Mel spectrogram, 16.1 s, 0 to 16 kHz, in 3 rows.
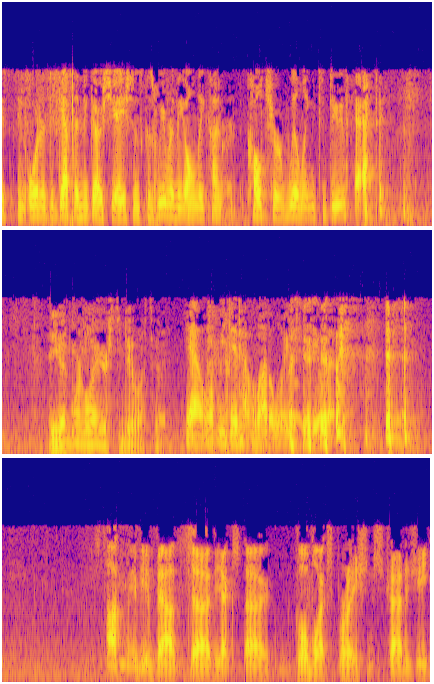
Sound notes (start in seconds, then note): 8.8 laughs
